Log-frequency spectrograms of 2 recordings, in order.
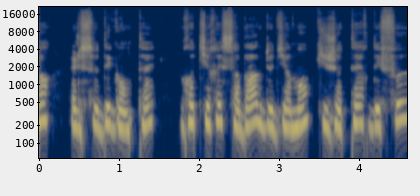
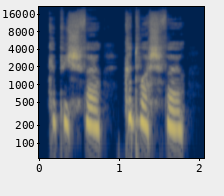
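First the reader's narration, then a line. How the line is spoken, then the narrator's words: Pleading. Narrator (French): supplia-t-elle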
